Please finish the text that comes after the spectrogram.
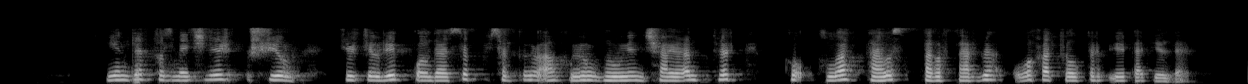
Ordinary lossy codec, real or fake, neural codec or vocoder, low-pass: MP3, 48 kbps; fake; codec, 16 kHz in and 24 kHz out, 0.6 kbps, FireRedTTS-2 codec; 5.4 kHz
